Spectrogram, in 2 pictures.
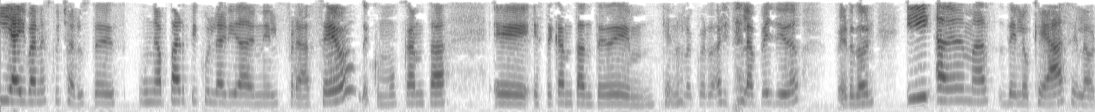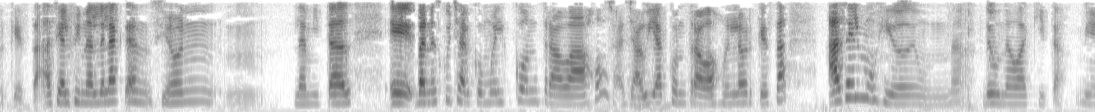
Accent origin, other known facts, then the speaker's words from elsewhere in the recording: Colombia; como soy yo, colombiana también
